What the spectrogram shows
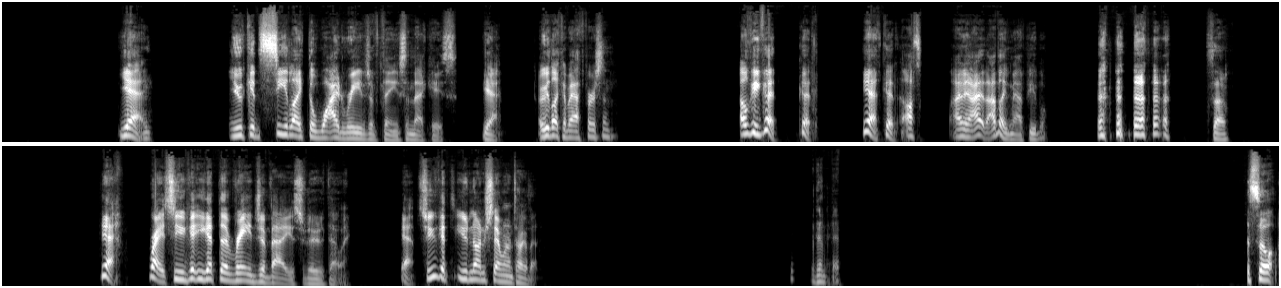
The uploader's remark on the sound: This was a live class recorded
